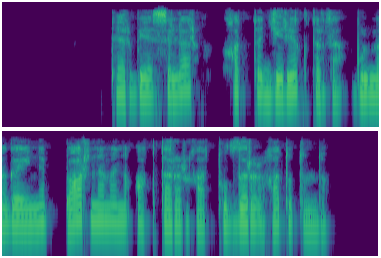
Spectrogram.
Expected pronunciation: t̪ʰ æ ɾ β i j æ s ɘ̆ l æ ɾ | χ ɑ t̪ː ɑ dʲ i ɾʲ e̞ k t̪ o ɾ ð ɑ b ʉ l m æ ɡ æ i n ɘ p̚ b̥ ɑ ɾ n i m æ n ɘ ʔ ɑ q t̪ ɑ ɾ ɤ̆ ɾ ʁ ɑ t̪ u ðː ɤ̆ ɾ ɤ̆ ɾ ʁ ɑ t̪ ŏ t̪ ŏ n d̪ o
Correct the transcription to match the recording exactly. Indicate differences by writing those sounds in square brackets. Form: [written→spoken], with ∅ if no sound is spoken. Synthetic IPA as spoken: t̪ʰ æ ɾ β i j æ s ɘ̆ l æ ɾ | χ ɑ t̪ː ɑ dʲ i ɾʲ e̞ k t̪ o ɾ ð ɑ b ʉ l m æ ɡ æ i n ɘ p̚ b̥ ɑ ɾ n [i→æ] m æ n ɘ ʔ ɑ q t̪ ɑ ɾ ɤ̆ ɾ ʁ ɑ t̪ u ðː ɤ̆ ɾ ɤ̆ ɾ ʁ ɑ t̪ ŏ t̪ ŏ n d̪ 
